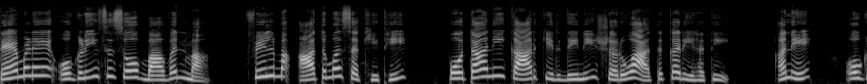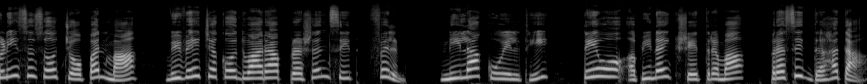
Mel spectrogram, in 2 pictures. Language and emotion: Gujarati, neutral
